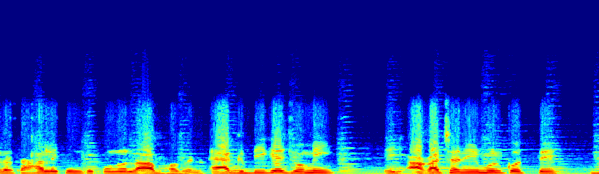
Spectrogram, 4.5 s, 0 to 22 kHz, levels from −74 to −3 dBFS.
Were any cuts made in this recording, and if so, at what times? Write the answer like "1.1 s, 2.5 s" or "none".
1.5 s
